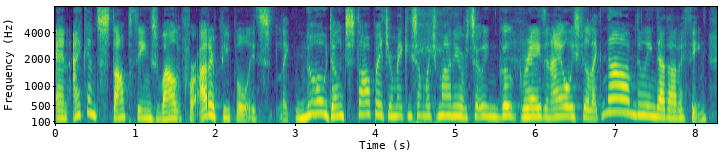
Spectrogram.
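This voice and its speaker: The recording is very clean, with a silent background. A woman speaks fairly quickly with lively intonation and hardly any pauses. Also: fairly high pitch for a woman. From Netherlands. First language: Dutch. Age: 30s. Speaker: entrepreneur and online educator. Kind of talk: interview. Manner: somewhat halting in English.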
